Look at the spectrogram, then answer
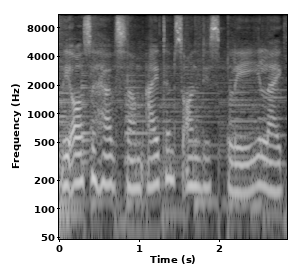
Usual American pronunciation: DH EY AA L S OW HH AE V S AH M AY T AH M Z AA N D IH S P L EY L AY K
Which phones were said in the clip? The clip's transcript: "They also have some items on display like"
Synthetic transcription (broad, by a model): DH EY AA L S OW HH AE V S AH M AY T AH M S AA N D IH S P L EY L AY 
